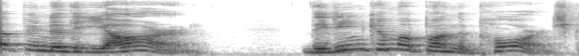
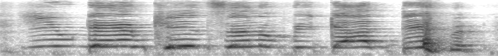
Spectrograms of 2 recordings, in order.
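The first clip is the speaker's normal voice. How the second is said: mock angry driver. Driver cursing the kids who ran out, hammed-up high angry voice. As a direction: play the cursing driver who nearly hit you, way up high. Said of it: "I remember what he sounds like".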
